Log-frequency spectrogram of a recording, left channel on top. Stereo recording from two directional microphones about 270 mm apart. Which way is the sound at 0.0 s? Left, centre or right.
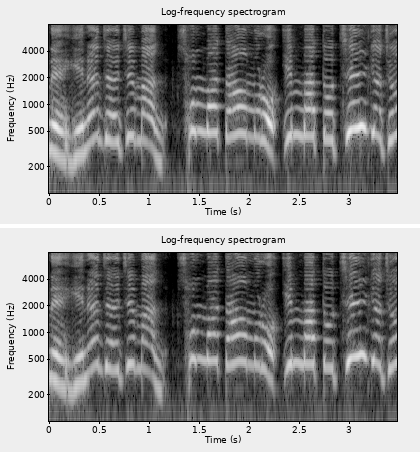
Centre.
